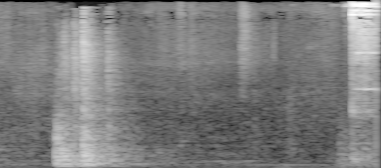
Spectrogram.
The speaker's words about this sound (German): Ja, machst aber die Türe zu. Ne? Ja, sicher, kein Problem.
